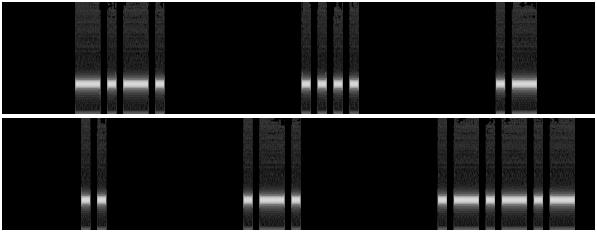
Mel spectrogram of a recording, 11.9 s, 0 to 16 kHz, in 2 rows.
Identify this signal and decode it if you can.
Morse code, heard as a keyed tone, about 15 wpm, spaced as for 5 wpm, 1000 Hz. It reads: CHAIR.
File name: 5wpm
